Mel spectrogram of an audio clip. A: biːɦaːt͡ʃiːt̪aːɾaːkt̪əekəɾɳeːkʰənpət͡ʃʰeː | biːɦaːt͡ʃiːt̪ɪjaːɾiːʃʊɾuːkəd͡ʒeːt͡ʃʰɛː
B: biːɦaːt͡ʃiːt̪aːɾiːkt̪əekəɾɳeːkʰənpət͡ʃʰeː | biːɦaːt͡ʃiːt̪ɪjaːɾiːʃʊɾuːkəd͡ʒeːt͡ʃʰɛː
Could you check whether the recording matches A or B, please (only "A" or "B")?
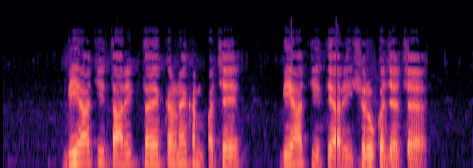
B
